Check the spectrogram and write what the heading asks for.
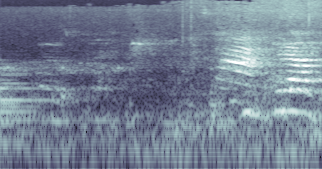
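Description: The tail of the performance music dies away, leaving a hushed hall; near the end a short, high-pitched voice calls out, its pitch bending upward.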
